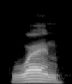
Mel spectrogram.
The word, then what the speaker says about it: when: If you ever find these words, which, where, when, will, whistle. In these words, if you see H after W, the H is silent.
